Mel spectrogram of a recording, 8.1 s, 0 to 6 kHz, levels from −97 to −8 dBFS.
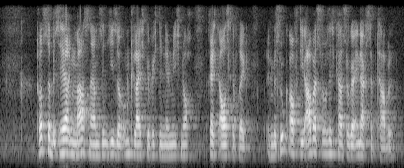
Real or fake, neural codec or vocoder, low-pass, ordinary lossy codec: real; none; 5.4 kHz; none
